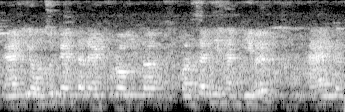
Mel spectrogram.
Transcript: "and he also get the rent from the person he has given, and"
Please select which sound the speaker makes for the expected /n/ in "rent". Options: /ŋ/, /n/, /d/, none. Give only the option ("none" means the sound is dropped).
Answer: none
